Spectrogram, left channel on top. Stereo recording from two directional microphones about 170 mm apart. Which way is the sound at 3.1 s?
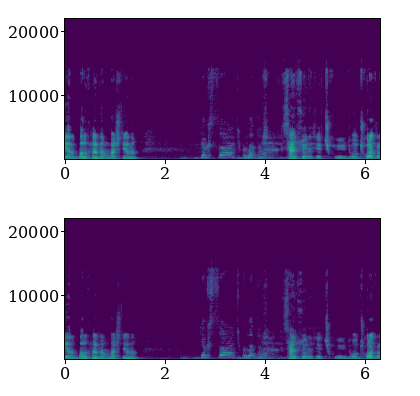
20° left (ahead or behind).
